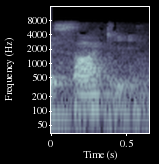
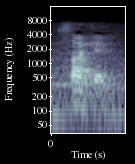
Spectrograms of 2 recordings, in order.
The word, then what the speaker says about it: sake: out of me um a lot of people say saki yeah for uh sake sake right that's the correct way to say uh saki in Japanese yeah and that's another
